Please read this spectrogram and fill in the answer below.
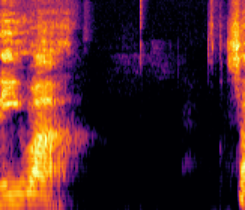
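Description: Speech: a voice reading Thai scripture aloud ends a phrase, pauses for about a second with a faint click in the pause, then goes on.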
